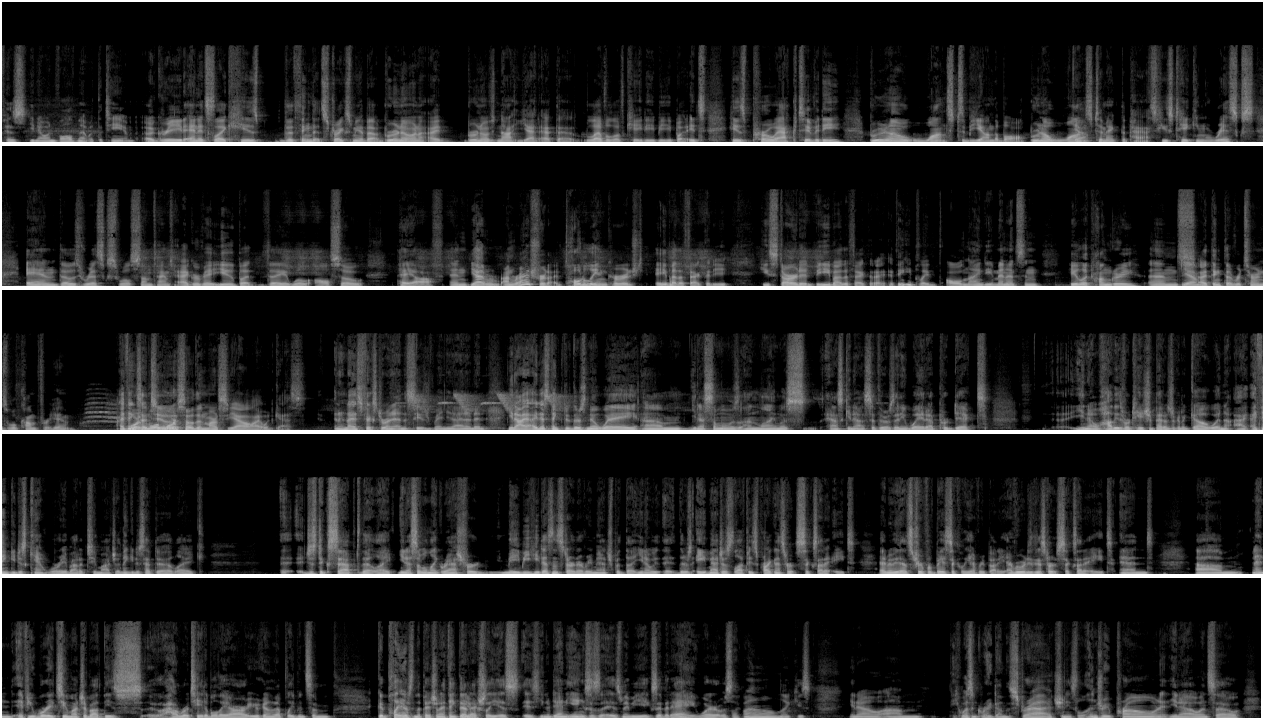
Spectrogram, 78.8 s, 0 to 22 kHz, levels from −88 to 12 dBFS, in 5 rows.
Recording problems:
animal sounds; noticeable; until 42 s; 20 dB below the speech

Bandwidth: 15 kHz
